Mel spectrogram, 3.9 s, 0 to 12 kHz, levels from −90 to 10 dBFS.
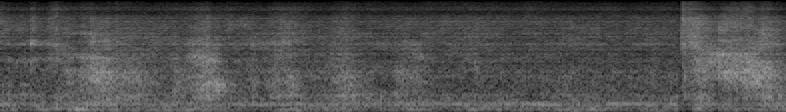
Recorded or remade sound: remade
